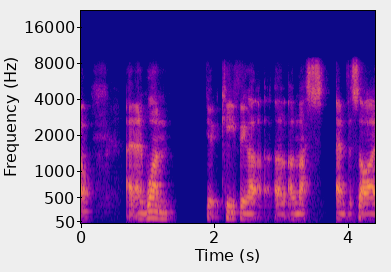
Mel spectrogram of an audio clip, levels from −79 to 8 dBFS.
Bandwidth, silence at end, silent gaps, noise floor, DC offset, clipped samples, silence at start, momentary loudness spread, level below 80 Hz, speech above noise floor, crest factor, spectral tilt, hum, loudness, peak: 9.2 kHz; 0 s; none; -48 dBFS; under 0.1%; under 0.1%; 0 s; 14 LU; -70 dBFS; 25 dB; 18 dB; -3 dB/octave; none; -23 LUFS; -6 dBFS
